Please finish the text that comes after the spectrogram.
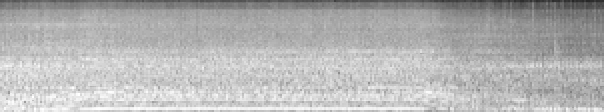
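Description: A Mahindra Centuro motorcycle fitted with an LPG kit, its engine loud and close, held at a steady high rev with a strong droning note for about three seconds before dropping back toward idle.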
